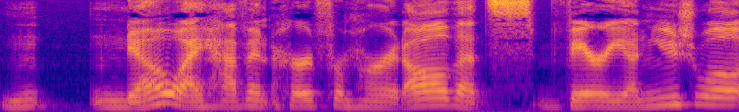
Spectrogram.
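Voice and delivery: normal talking voice

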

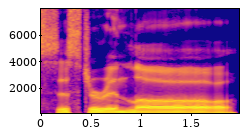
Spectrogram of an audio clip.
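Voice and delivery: called out loud, spooky and eerie. Reading a story, Monkey calls out from inside her tea in Monkey's spooky monkey voice. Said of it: "Monkey called out in a spooky monkey voice".

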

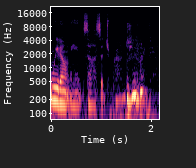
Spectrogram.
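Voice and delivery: soft, mournful, sorrowful voice. Repeating the other speaker's line about family breakfast, in a sad voice. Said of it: "That should always be said with a sad voice".

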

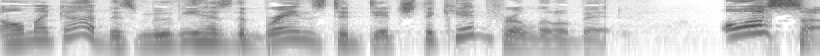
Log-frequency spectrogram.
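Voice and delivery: ordinary talk, nothing marked

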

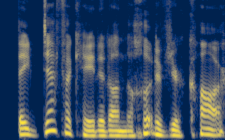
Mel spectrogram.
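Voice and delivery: cutting, pointed, sharp line delivery. Retelling a movie scene, quoting a detective's line: imitating Harry Dean Stanton's cutting delivery. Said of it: "that really cutting line delivery where Harry Dean Stanton looks at him and goes".

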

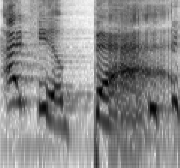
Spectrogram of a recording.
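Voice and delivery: put-on very high, loud two-year-old squeal. Mocking how a plain phrase sounds: sounding like a two-year-old. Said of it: "you do sound like a two-year-old".

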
